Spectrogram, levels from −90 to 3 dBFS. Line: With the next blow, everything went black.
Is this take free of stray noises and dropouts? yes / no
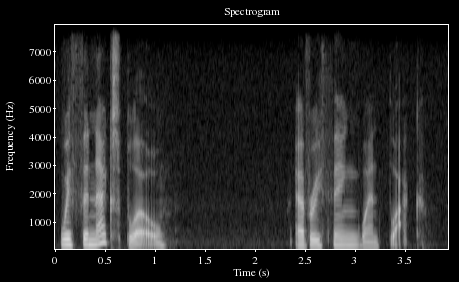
yes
